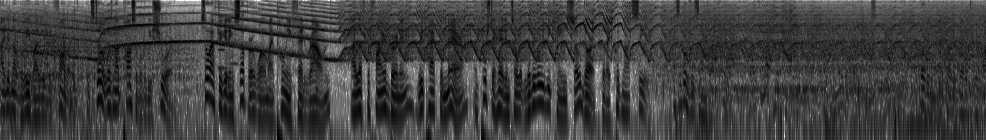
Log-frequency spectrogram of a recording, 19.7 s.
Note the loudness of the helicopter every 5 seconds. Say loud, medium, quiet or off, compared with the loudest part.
loud, off, loud, loud.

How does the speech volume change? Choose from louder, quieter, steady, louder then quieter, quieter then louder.
quieter.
